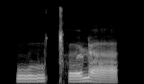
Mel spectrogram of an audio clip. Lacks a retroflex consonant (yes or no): no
